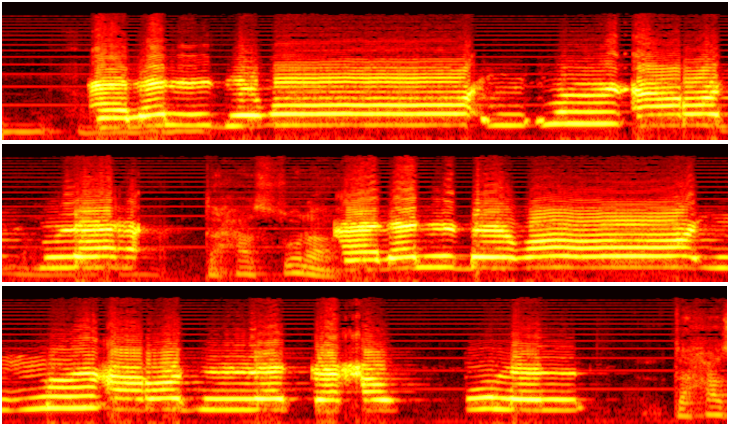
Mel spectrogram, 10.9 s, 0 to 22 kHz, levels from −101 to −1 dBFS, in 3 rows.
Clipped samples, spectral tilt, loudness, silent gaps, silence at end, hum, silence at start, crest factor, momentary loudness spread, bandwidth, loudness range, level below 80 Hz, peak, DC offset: under 0.1%; -3 dB/octave; -15 LUFS; none; 0 s; none; 0.45 s; 12 dB; 9 LU; 15 kHz; 2 LU; -62 dBFS; -6 dBFS; under 0.1%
